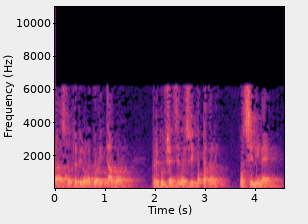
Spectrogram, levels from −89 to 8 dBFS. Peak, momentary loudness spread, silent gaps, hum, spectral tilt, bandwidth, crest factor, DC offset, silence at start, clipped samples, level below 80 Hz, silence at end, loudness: 0 dBFS; 13 LU; none; none; -5.5 dB/octave; 6.6 kHz; 14 dB; under 0.1%; 0 s; under 0.1%; -48 dBFS; 0 s; -14 LUFS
